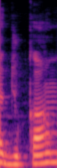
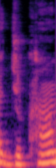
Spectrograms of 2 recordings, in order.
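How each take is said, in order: First: Said in the usual way. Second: जुखाम with breathed "kh"; wrong pronunciation. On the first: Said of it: "होता है". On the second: Shown as a demonstration. Teacher rejecting a mistake, जुखाम said with kh. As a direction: aspirate the middle of जुखाम. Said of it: "नहीं होता".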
